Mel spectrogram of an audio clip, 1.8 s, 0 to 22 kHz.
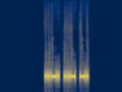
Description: Morse code, heard as a keyed tone, about 53 wpm, 700 Hz. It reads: FUN
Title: Sentences from Top 700 Words - New Word Drill - 50wpm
